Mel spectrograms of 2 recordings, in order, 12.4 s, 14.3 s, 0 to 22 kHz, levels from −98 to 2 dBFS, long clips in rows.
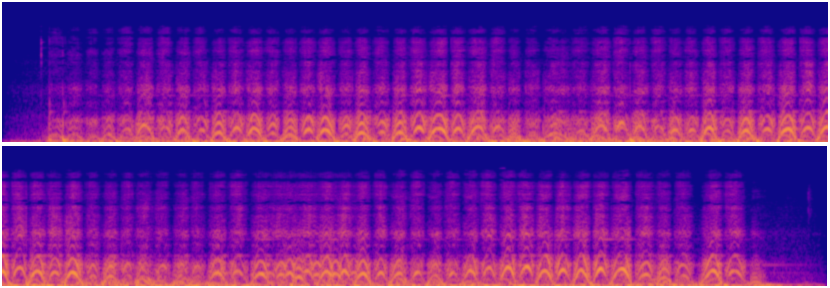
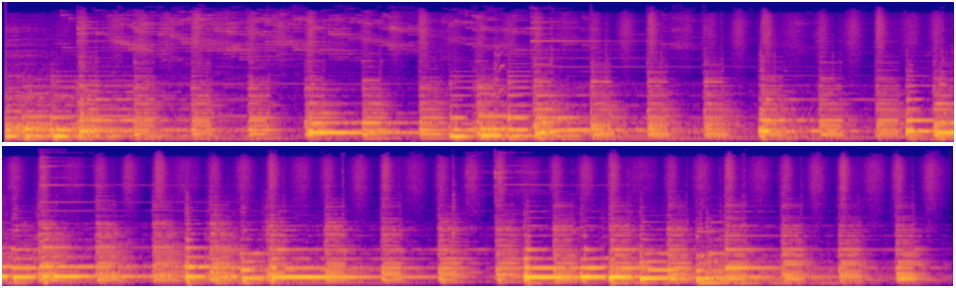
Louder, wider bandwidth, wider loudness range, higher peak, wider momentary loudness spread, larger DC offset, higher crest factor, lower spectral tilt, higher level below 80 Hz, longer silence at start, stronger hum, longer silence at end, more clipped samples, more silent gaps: second, -31 LUFS vs -18 LUFS; second, 9.8 kHz vs 17.5 kHz; about the same, 2 LU vs 4 LU; second, -16 dBFS vs 0 dBFS; second, 8 LU vs 13 LU; neither; about the same, 14 dB vs 16 dB; about the same, -7.5 dB/octave vs -7 dB/octave; first, -36 dBFS vs -58 dBFS; first, 0.15 s vs 0 s; neither; about the same, 0.05 s vs 0.1 s; neither; neither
